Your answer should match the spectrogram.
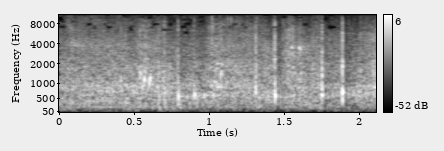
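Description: Horses' hooves thud irregularly across the sand of a show jumping arena at the Global Champions League in Monaco, each strike soft and moderately distant against a steady ambient background.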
